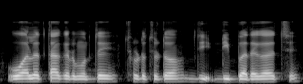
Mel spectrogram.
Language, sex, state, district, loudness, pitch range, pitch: Bengali, male, Tripura, South Tripura, -16 LUFS, 130-135 Hz, 135 Hz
